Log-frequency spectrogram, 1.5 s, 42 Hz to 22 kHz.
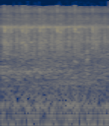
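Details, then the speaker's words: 1956 Pontiac V8 idling after sitting almost 40 years, a little smoke expected; low even burble with steady beat and no knocks or stumbles, running smoothly; normal idle. "look at that a little bit of smoke has to be expected it's been sitting a long time look at that that is incredible man oh man sitting that long turnning like a kitten ain't that something that is incredible"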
